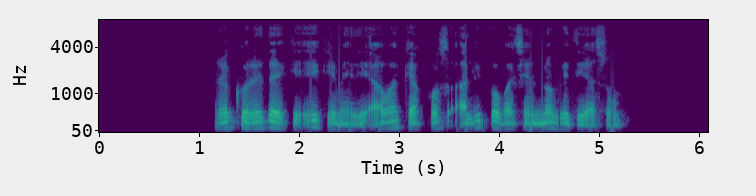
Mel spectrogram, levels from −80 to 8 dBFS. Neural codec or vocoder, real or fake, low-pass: none; real; 7.2 kHz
